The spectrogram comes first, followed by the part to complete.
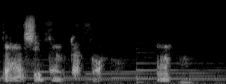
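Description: A man speaking in short clipped phrases over a video call, trailing off about a second in. Faint steady sustained tones sit underneath.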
